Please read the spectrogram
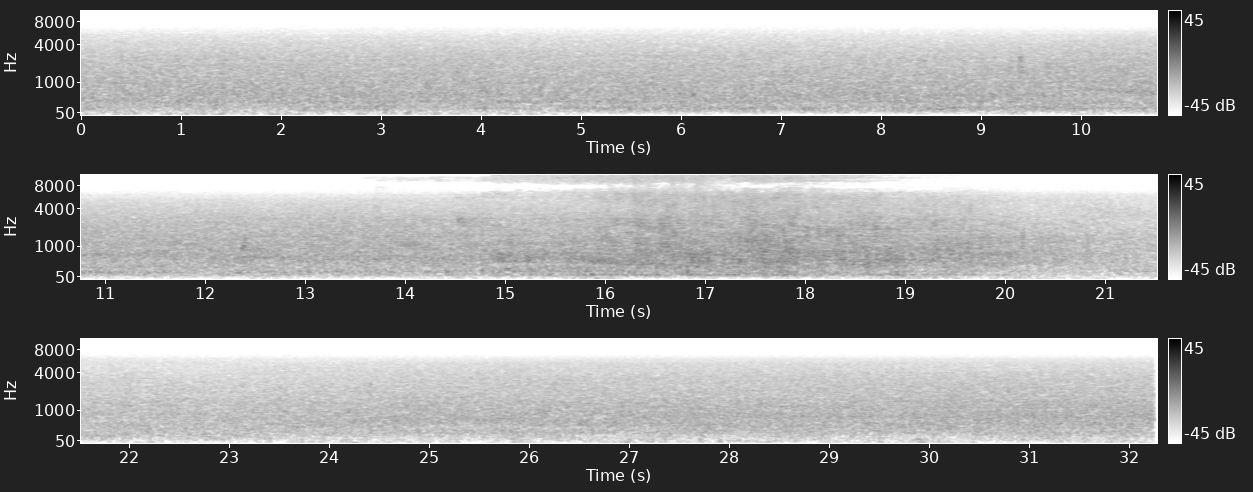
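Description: Mountain stream tumbling over rocks in small waterfalls: a steady rush of water that swells noticeably louder for several seconds around the middle, then settles back.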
